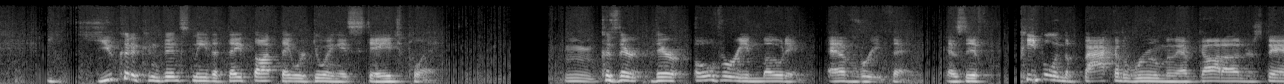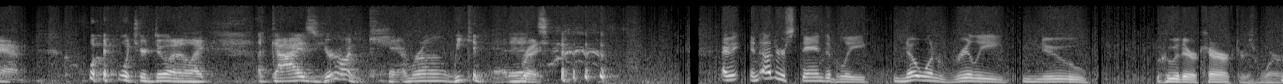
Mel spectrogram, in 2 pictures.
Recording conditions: poor sound quality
